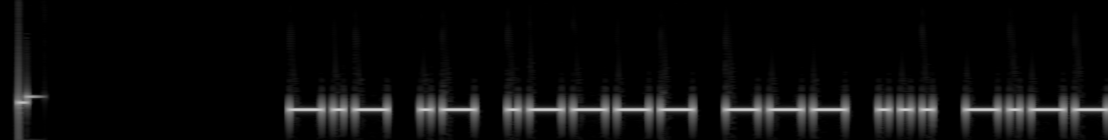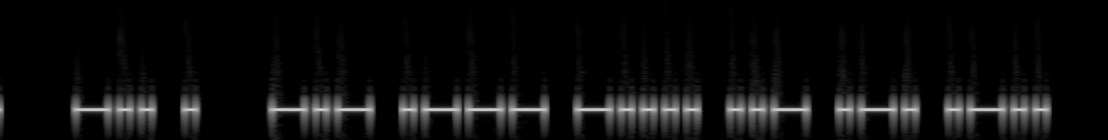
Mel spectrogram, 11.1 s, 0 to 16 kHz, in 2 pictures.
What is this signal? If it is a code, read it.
Morse code, heard as a keyed tone, about 22 wpm, 700 Hz. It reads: KA1OSY DE KJ6URL
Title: USA Callsign DE Callsign - 6 Characters - 22wpm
